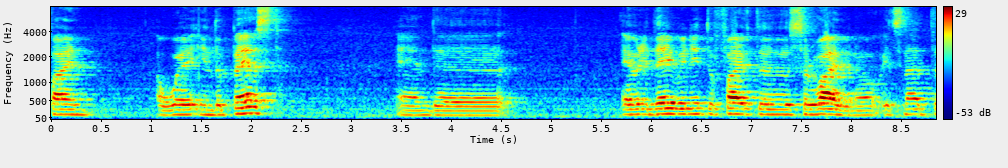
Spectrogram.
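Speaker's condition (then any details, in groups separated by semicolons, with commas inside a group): No condition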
